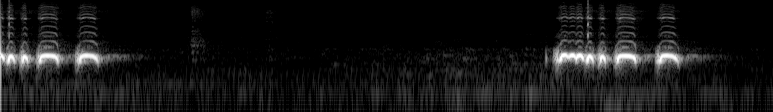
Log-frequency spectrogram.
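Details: Zebra dove song, the end of one rolling phrase followed after two seconds of quiet by another stuttered burst of looped coo notes; faint steady low hum.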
